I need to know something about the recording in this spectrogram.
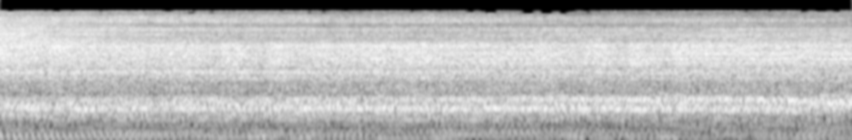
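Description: Heavy metal music: a sustained, distorted chord rings out steadily, with the pounding drums dropping out at the start.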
